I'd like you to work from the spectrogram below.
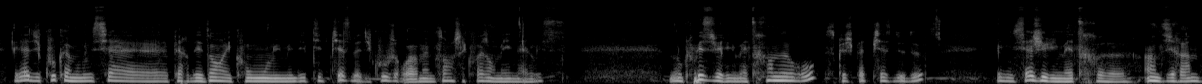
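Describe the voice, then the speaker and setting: A soft-spoken voice at a fairly quick pace. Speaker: nomadic craft vlogger, parent. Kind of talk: casual vlog chat. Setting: at home in the dark, kids asleep.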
